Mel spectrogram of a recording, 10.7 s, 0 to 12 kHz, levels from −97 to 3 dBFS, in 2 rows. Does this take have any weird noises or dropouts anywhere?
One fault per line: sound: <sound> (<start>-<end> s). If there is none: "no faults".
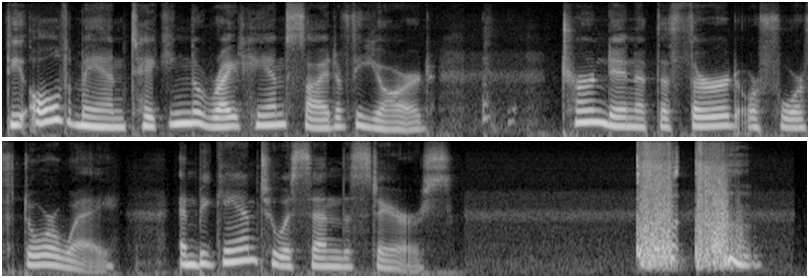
sound: cough (3.2-3.5 s)
sound: cough (9.6-10.5 s)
